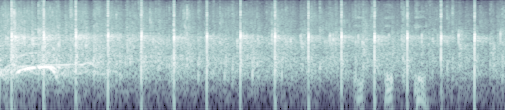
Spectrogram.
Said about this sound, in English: I don't think was here this morning, but I want you to clap these guys anyway. Do that.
